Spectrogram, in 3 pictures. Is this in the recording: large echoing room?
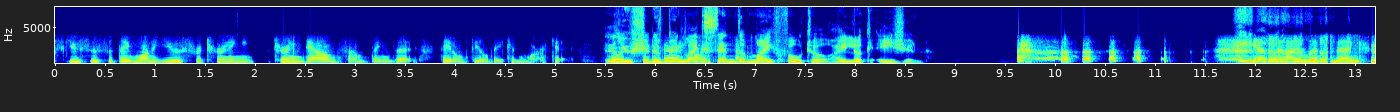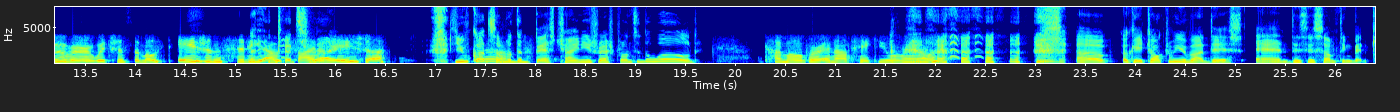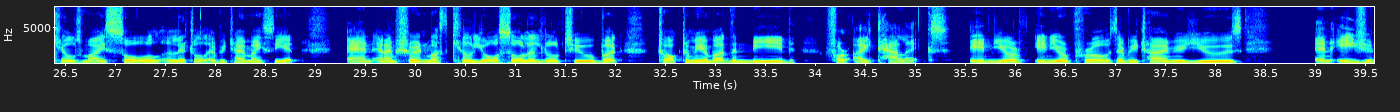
no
